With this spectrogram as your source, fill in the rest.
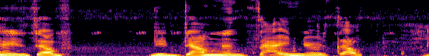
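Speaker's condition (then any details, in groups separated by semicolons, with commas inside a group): Muscular dystrophy; unable to walk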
